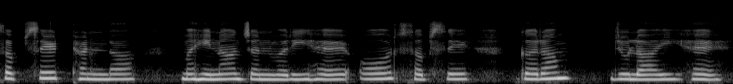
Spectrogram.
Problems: constant background noise, background conversations at intervals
